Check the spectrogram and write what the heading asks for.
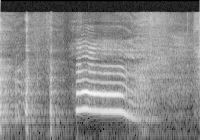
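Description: Laughter tailing off, then a loud high-pitched vocal squeal about three-quarters of a second in, held briefly before sliding down in pitch and fading.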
